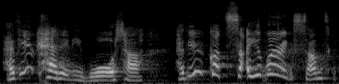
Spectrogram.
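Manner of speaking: imitating an older lady who fusses like a mother; fussy mum. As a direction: play a worried mum checking on hitchhikers. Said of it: "they were like".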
